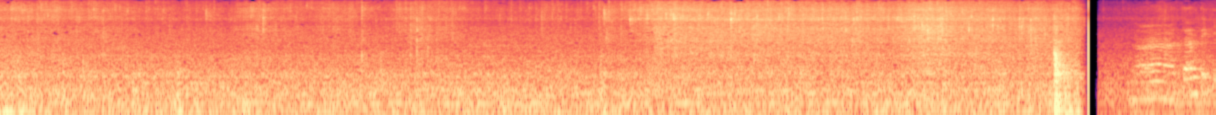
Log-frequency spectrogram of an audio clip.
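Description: Chicken nuggets frying in hot oil in a pan, a steady dense sizzle that swells louder partway through and cuts off abruptly near the end.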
